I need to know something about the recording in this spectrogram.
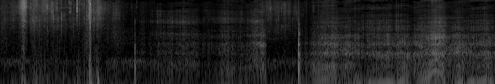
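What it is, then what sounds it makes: Paper-wrapped soap bar. A metal tool with a knurled handle scrapes and taps across a hand-sized, solid Coast soap bar still in its paper/cardboard wrapper with tape and red writing, held in a black-gloved hand. Dry, papery scratching runs throughout, broken by short, crisp taps. The loudest tap comes midway, followed by denser, rougher scraping to the end.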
